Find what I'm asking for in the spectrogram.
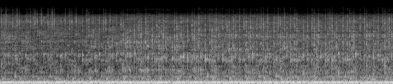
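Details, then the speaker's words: Rat rod freshly rewired with rebuilt transmission just installed, fired up after fuel pressure adjusted: pretty loud, deep steady low rumble with even beat, no knocks or misses; normal healthy idle. "Tree rod's running, guys. It's pretty loud. Pretty awesome. It's all rewired. It's all working good."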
